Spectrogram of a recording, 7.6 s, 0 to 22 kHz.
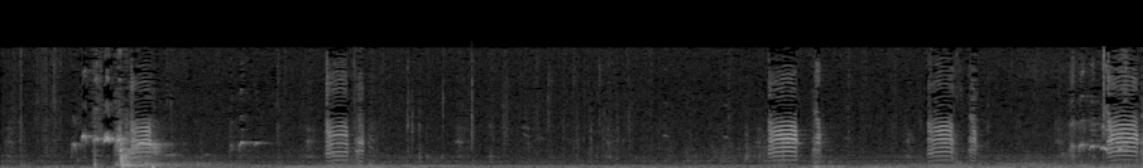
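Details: A male zebra finch feeds his 3 newborn chicks in the nest, with one egg still unhatched and the mother outside; the chicks give short bursts of high, rapid, buzzy begging calls as they are fed.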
